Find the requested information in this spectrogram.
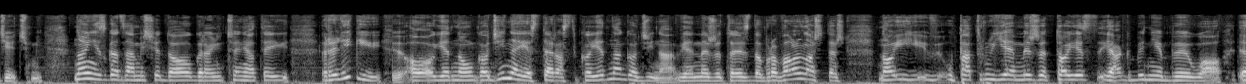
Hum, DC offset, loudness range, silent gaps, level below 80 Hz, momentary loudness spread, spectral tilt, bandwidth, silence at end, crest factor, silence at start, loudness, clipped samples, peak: none; under 0.1%; 1 LU; none; -40 dBFS; 6 LU; -3.5 dB/octave; 11 kHz; 0 s; 16 dB; 0 s; -16 LUFS; under 0.1%; 0 dBFS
